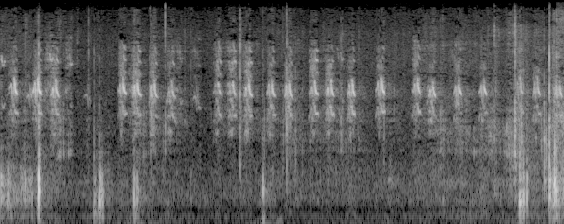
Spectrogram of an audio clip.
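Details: Myna chicks, four nestlings, calling at the nest while being fed by their mother: rapid harsh, buzzy chirps repeated in quick bursts, with a few soft low thumps between.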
